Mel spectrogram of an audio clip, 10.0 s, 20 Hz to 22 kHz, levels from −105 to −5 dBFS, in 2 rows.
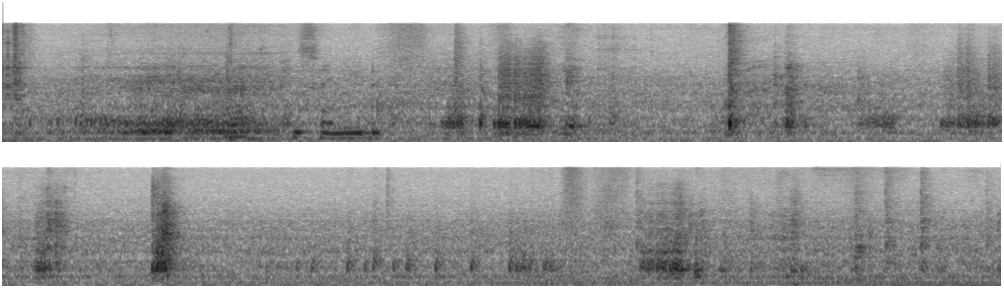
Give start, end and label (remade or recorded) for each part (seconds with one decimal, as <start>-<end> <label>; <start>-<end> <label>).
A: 0.0-3.0 recorded; 3.0-5.5 remade; 5.5-10.0 recorded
